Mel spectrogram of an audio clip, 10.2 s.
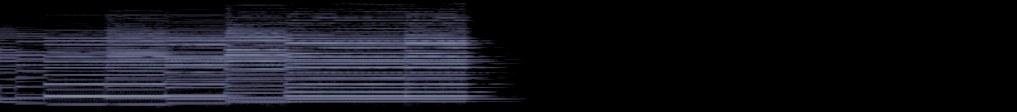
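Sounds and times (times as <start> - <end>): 
saxophone quartet: 0.0 - 5.1.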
